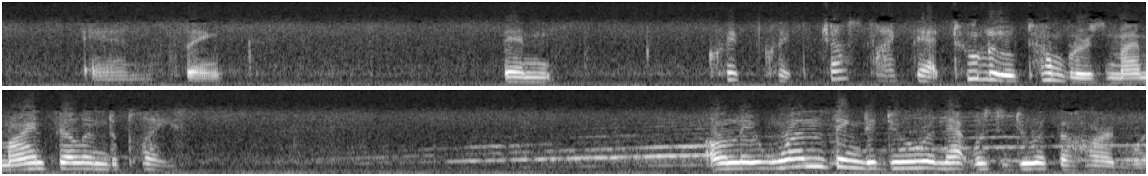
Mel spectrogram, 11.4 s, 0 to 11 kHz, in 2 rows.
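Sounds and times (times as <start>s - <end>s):
faint hum: 0.0s - 11.4s
speech: 0.9s - 1.4s, 2.5s - 3.0s, 3.6s - 6.7s, 9.2s - 11.4s
ferry building siren sounding the hour: 7.2s - 11.4s.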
